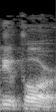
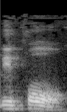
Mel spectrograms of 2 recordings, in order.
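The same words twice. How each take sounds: First: It is said with an American accent. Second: It is said with a British accent. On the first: "আমেরিকানরা বলবে" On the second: "ব্রিটিশরা বলবে"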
